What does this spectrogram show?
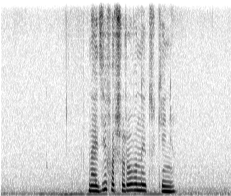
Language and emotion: Russian, neutral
